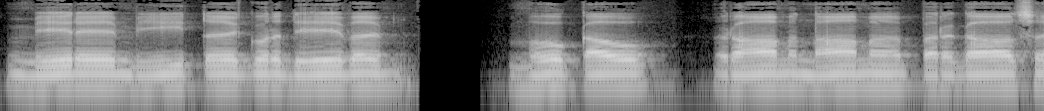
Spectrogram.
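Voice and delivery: slow, measured chant-like reading of scripture; gurbani recitation. Acted. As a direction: recite each phrase slowly and devoutly.

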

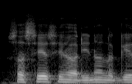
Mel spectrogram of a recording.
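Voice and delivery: ordinary talk

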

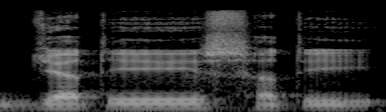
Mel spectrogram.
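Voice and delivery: ਜਤੀ ਸਤੀ said very slow and light; ਜਤੀ ਸਤੀ soft and unhurried; soft reading. Shown as a demonstration. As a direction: ease gently through ਜਤੀ ਸਤੀ. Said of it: "ਇਹ ਪਾਠ ਪੋਲੇ ਪੜ੍ਹਨੇ ਹਨ".

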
